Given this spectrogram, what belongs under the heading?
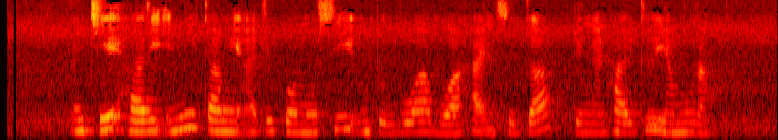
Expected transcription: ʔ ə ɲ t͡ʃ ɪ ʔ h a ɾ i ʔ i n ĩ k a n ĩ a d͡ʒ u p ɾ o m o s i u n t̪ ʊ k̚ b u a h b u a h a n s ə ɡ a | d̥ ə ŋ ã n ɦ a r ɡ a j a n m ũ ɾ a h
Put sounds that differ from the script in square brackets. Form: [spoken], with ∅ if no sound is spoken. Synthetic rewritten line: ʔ ə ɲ t͡ʃ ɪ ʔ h a ɾ i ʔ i n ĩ k a [m] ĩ a d͡ʒ u p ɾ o m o s i u n t̪ ʊ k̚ b u a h b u a h a n s ə ɡ a | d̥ ə ŋ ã n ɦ a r ɡ a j a [ŋ] m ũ ɾ a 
